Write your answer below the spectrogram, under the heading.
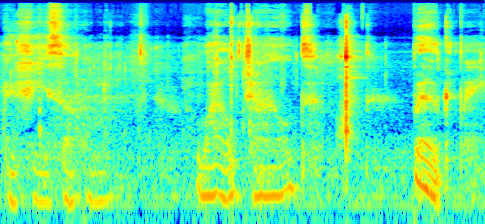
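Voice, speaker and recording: Speech at a very slow pace comes through noticeable background noise. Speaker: ASMR creator. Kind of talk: ASMR video. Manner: soft-spoken.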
